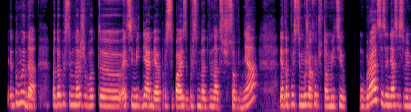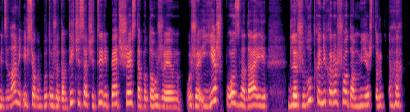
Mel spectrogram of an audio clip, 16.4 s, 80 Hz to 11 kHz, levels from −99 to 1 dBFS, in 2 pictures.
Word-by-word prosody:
Я - - -8
думаю, 280 +3 -2
да. 215 -5 +3 0.3
Вот, 225 - -5
допустим, 245 0 0
даже 235 0 -2
вот, 215 +1 -7
э, 205 -2 -1
этими 220 0 -1
днями 215 -1 0
я 185 0 +3
просыпаюсь, 210 0 +1
допустим, 210 +3 -7
да, 200 -1 +1
в - - -10
12 195 -2 -4
часов 195 -2 -5
дня, 230 - -1 0.5
я, 225 - +1
допустим, 240 -1 -1
уже 235 -1 +3
хочу 240 -1 -5
там 210 -1 -1
идти 210 -1 -4 0.3
убраться, 260 - +3
заняться 230 -1 +1
своими 215 -2 -4
делами, 225 +9 -4
и 260 - -5
всё 235 +1 0
как 210 -1 -9
будто 225 +2 -3
уже 220 -3 -1
там 190 -1 -2
3 290 +2 0
часа, 280 -4 0
4, 240 +3 -2
5, 255 +3 +1
6, 280 -1 +3
а 220 - +4
потом 210 0 -2
уже 190 -4 +2
уже 225 -2 +1
и - - -3
ешь 325 +12 +2
поздно, 260 - +3
да 210 +4 +6
и 220 -1 -1 0.4
для 230 +1 +7
желудка 310 +9 +1
нехорошо, 295 +1 0
там 215 -5 0
ешь 230 +3 0
только 225 -1 -5
ага. 240 0 -4
225 Hz, 200 wpm, -22 LUFS, 210-245 Hz, 0.5 s, для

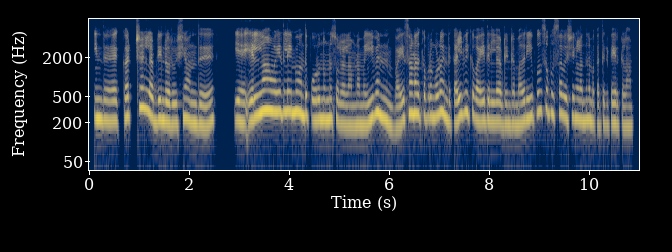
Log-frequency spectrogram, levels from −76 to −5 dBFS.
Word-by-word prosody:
இந்த 225 -1 +1 0.4
கற்றல் 255 +8 +2
அப்பிடின்ற 220 -2 +1
ஒரு 195 - -3
விஷயம் 225 +4 -3
வந்து, 195 -2 -2 0.7
எ - - +1 0.3
எல்லா 275 +6 +6 0.2
வயதிலேயுமே 295 0 +3
வந்து 265 -1 +2
பொருந்தும்னு 225 0 0
சொல்லலாம். 190 -4 -4
நம்ம 185 0 -3
ஈவன் 265 +2 +3 0.3
வயசானதுக்கு 260 +8 +1
அப்புறம்கூட 250 +3 0
இந்த 220 -4 -2
கல்விக்கு 270 +5 0
வயதில்ல 210 -1 -1
அப்பிடின்ற 195 0 -5
மாதிரி 210 +4 -1
புதுசு, 300 +2 -4
புதுசா 275 0 -3
விஷயங்கள 230 -1 -3
வந்து 215 +1 -2
நம்ம 200 -2 -5
கத்துக்கிட்டே 190 +1 -6
இருக்கலாம். 180 -1 -8
225 Hz, 155 wpm, -22 LUFS, 200-265 Hz, 0.7 s, எல்லா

